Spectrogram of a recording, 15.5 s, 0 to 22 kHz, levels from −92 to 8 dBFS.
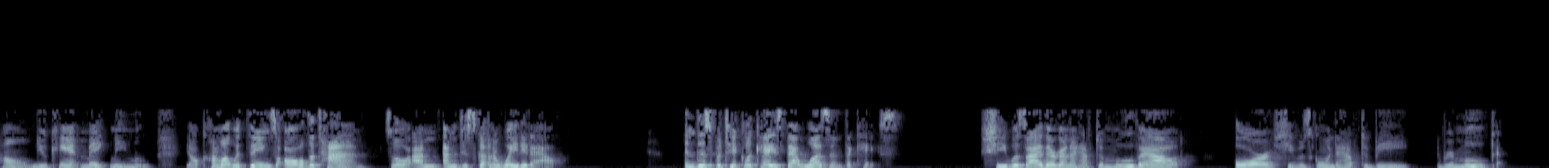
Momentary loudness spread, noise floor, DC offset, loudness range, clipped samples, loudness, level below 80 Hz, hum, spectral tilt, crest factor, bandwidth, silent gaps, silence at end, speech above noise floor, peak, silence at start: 16 LU; -85 dBFS; under 0.1%; 3 LU; under 0.1%; -23 LUFS; -68 dBFS; none; -3.5 dB/octave; 20 dB; 8 kHz; none; 0.5 s; 62 dB; -4 dBFS; 0.05 s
